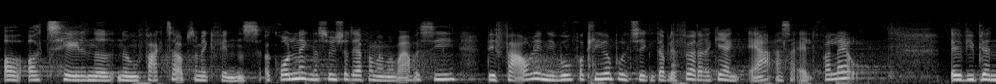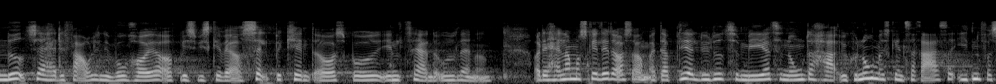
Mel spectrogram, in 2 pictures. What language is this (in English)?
Danish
